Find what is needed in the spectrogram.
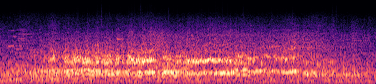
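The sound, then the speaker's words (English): Car tires squeal steadily through a turn, a sustained high-pitched screech lasting several seconds at fairly constant loudness, with a faint engine rumble underneath and no voices. “She can corner like a motorcycle.”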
